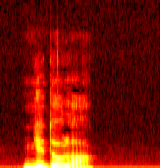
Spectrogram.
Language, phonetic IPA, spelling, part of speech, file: Polish, [ɲɛˈdɔla], niedola, noun, Pl-niedola.ogg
